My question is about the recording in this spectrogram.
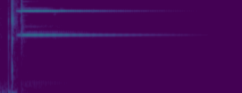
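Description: A mouse-click sound effect followed by a single bright bell ding that rings and fades away over nearly two seconds: the notification-bell chime of a subscribe-button animation.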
